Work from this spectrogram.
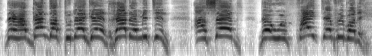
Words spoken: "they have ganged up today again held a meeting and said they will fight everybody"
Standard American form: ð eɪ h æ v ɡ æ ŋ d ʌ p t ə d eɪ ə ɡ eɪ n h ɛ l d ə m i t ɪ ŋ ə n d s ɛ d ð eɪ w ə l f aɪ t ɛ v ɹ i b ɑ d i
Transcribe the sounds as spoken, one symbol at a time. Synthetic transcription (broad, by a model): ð eɪ h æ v ɡ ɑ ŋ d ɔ p t ə d eɪ ə ɡ eɪ n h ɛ d ə m i t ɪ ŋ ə n s ɛ d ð eɪ w ə l f aɪ t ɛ v ɹ i b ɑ d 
